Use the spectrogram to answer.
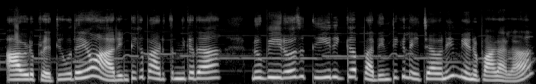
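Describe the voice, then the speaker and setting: A woman voicing a nagging, quick-tempered middle-aged mother in a spoken story, scolding in rapid complaints. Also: sits high, animated, fairly bright tone, soft background music, voice pushed up.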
